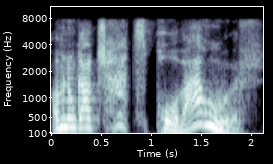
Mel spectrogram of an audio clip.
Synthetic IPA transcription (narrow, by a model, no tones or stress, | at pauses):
ɔnmanuːnɡalˠt͡ʃʰatpʰoːbawr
